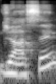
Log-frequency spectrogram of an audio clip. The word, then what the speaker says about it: Jasim: His name, how do you pronounce it? He's Jasim here.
